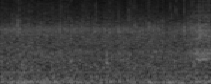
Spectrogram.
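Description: Small fountain jets splashing steadily into a shallow pool.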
